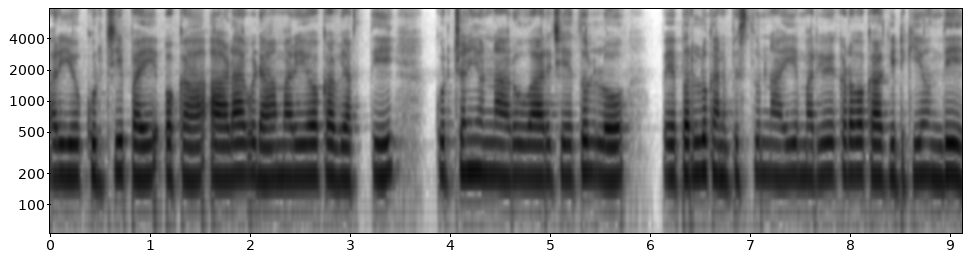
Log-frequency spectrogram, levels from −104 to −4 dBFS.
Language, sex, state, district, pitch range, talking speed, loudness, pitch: Telugu, female, Andhra Pradesh, Chittoor, 190-200 Hz, 140 wpm, -17 LUFS, 195 Hz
